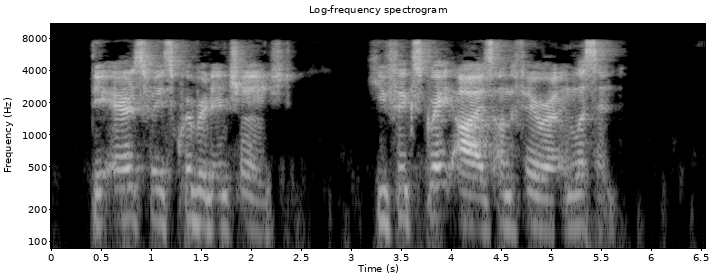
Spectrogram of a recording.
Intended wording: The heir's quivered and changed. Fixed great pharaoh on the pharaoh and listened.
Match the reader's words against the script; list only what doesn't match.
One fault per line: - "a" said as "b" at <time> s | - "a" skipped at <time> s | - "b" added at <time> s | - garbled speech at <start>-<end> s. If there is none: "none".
- "face" added at 0.9 s
- "He" added at 3.2 s
- "pharaoh" said as "eyes" at 4.0 s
